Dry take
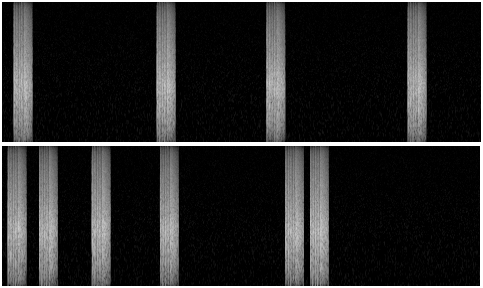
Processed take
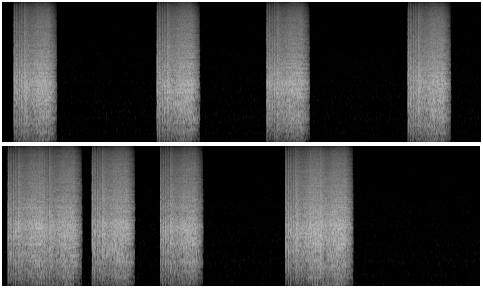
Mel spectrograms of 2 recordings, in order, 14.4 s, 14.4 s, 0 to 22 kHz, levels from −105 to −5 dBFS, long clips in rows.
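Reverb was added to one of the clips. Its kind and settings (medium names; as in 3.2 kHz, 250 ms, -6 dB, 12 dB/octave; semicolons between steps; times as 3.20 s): gated-style reverb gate 380 ms rising, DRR -5 dB; trim -9 dB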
